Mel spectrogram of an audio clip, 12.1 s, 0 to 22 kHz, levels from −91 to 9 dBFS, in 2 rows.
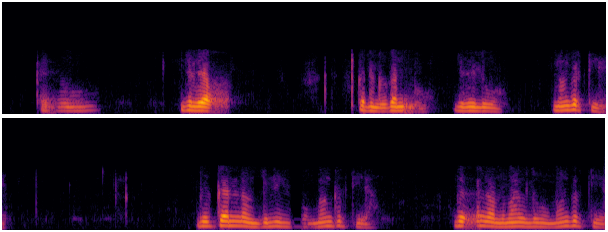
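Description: The whole clip runs through a G.729 codec at 8 kbit/s. It keeps only about 150 Hz to 3.4 kHz. The speech is rebuilt from a filter, a pitch predictor and a few pulses. The codec damage is plainly audible as a rough, synthetic edge.

VoIP packet loss concealed by the speech codec hits at 0.45 to 0.66 s, 2.08 to 2.29 s, 4.02 to 4.19 s, 5.98 to 6.08 s, 8.91 to 9.16 s and 10.65 to 10.84 s. The third falls between "gədə ngə" and "ujili lugu". Each gap fits roughly 90 to 190 ms of lost packets. The decoder stretches its last sound into a fading buzz or coloured noise, and the speech stays weak just after.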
